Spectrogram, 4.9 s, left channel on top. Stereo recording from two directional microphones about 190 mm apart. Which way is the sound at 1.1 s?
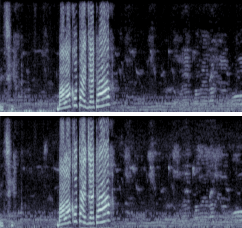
25° left (ahead or behind).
